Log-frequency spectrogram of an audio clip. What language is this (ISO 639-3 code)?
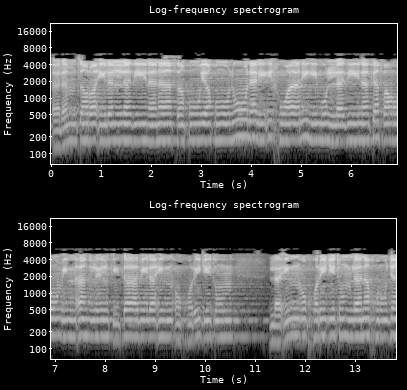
ara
